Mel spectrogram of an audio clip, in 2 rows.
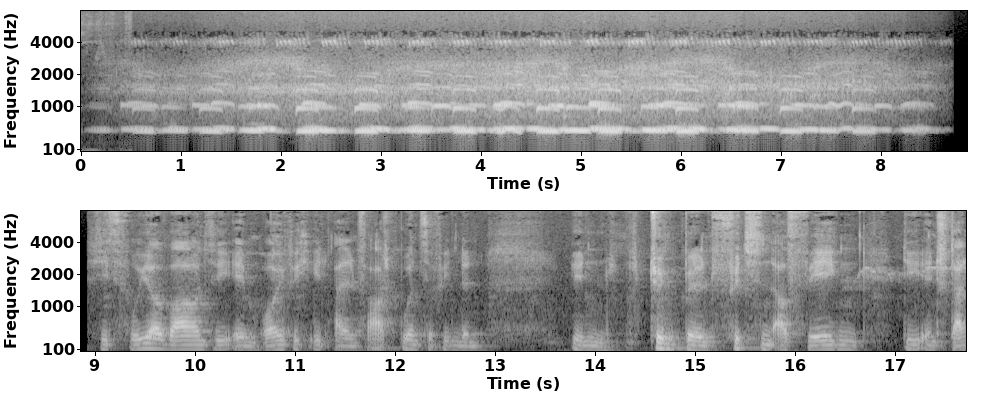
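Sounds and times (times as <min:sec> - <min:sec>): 
yellow-bellied toads hooting in chorus: 0:00.0 - 0:08.7
speech: 0:09.4 - 0:13.2, 0:13.8 - 0:17.7.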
